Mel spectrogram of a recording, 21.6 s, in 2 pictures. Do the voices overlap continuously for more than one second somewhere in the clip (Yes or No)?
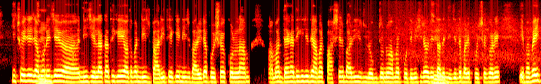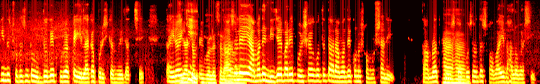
No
